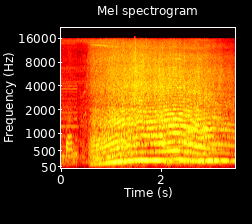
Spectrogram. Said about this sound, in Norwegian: Like før jul summet en liten drone over tretoppen og fjellene i stillehavsstaten Vanuatu. Med seg på den 40 km lange turen til en avsidesliggende landsby hadde den en dyrebar last. En kjølebag med vaksiner mot hepatitt og tuberkulose.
